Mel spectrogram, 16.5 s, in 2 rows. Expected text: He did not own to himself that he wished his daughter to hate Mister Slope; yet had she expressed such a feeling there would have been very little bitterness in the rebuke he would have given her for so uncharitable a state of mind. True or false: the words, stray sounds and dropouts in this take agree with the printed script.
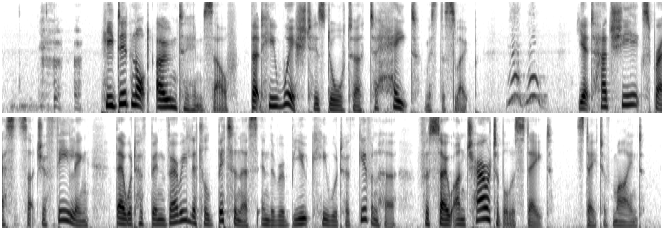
false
